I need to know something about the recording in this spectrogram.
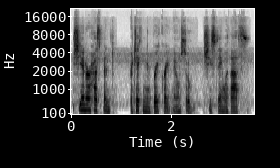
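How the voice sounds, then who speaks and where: A woman playing a guarded, conflicted young woman in a naturalistic radio play, with a halting manner and some creak in her voice. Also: fairly low pitch, steady tone, background noise. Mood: regretful, pleading. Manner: hesitant, halting, blunt when rattled.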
